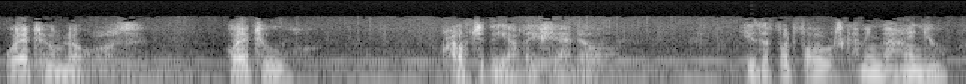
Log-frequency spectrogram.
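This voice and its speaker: A hunted, exhausted fugitive in a vintage radio play. His low voice is intense and brooding. The recording is muffled, with faint music behind. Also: sing-song, normal speed. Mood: tense, brooding. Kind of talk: 1940s radio acting.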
